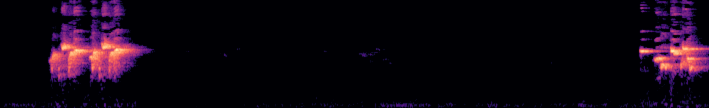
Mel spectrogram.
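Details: Two brief warbled phrases from a white-eared bulbul, the first at the start and the second about six seconds later, each lasting roughly a second, with quiet in between.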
